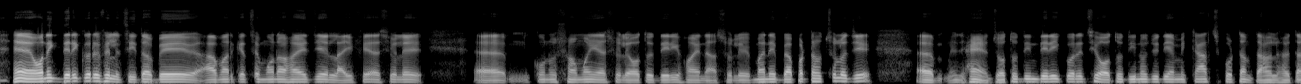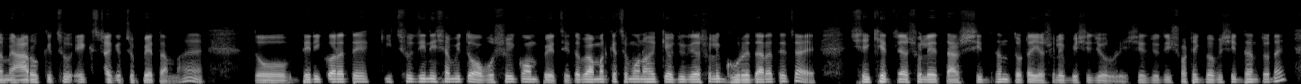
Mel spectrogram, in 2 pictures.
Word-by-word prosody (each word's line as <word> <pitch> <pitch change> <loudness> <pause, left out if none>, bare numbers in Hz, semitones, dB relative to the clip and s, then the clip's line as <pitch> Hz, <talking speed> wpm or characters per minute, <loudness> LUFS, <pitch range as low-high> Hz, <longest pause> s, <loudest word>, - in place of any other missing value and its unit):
হ্যাঁ, 145 -2 +11
অনেক 150 +2 +6
দেরি 150 0 +7
করে 155 -1 +6
ফেলেছি। 120 -5 +2
তবে 120 0 +4 0.5
আমার 115 +1 +1
কাছে 115 +1 -3
মনে 115 0 +1
হয় 115 0 +3
যে, 120 - 0 0.2
লাইফ 95 +1 -2
এ - - +2
আসলে, 115 +2 -2 0.7
অ্যাম 95 -1 0 0.3
কোন 115 -1 -3 0.2
সময় 115 +1 0
আসলে 105 0 -4
অত - - -6
দেরি 105 +1 +1
হয় 100 0 0
না। 90 - -2
আসলে 100 +2 -6 0.2
মানে 120 +1 +3
ব্যাপারটা 115 +3 +1
হচ্ছে 135 - -7
হলো 145 - +4
যে, - - +5 0.6
আম 100 -3 +3 0.2
এ - - -5 0.2
হ্যাঁ, 115 -5 +4
যতদিন 125 +4 +1
দেরি 130 +1 +5
করেছি, 125 +1 0
অতদিনও 120 +1 0
যদি 120 0 0
আমি 115 0 -1
কাজ 120 0 +1
করতাম? 120 -1 -1
তাহলে 100 +1 0
হয়তো 100 +1 -2
আমি 105 0 -1
আরো 110 +1 +3
কিছু, 115 +1 -5 0.2
এক্সট্রা 115 +1 -4
কিছু 100 - -6
পেতাম। 90 -7 -1
হ্যাঁ? 150 -7 -5 0.6
তো - - +1 0.4
দেরি 115 +3 +2
করাতে 125 +1 +3 0.3
কিছু 130 +2 -9
জিনিস 135 -1 +2
আমি 130 - 0
তো 135 - +4
অবশ্যই 110 +5 -2
কম 120 -1 +3
পেয়েছি। 100 -3 -1
তবে 115 +1 +2
আমার 120 0 -1
কাছে 125 0 -3
মনে 125 -1 +1
হয়, 125 -1 +1
কেউ 120 -2 +2
যদি 115 -1 -1
আসলে 130 +3 -1
ঘুরে 110 0 +3
দাঁড়াতে 125 +4 +1
চায়? 150 -8 0 0.5
সেক্ষেত্রে 120 +1 +1
আসলে 115 -2 +1 0.2
তার 105 -1 +1
সিদ্ধান্তটাই 110 -2 -1
আসলে 100 +3 -5
বেশি 95 +2 -5
জরুরি। 75 -7 -5
সে 105 - -5
যদি 100 +2 -5
সঠিকভাবে 110 +1 -3
সিদ্ধান্ত 120 -1 -2
নেয়? 180 +8 -3
115 Hz, 185 wpm, -23 LUFS, 105-125 Hz, 0.7 s, হ্যাঁ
